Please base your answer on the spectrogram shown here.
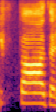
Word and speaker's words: father: So we say father, don't we? But we can hear the phoneme R, father, but we don't spell it with an AR grapheme, do we?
